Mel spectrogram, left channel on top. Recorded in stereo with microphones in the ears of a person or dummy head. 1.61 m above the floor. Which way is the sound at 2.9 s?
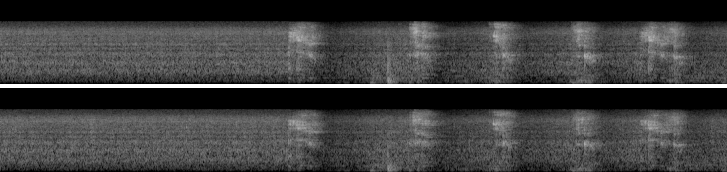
15° left (ahead or behind).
